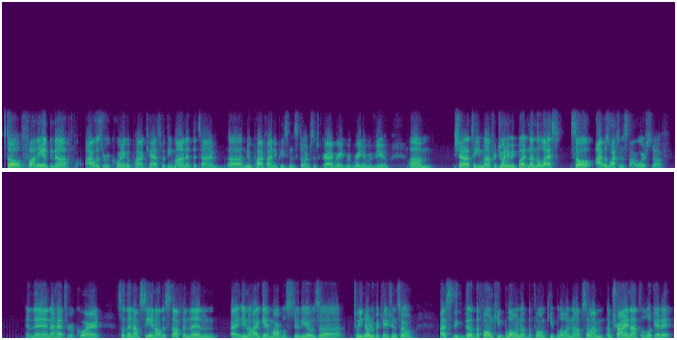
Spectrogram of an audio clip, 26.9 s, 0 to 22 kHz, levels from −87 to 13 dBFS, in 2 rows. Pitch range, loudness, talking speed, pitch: 115-140 Hz, -20 LUFS, 205 wpm, 130 Hz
